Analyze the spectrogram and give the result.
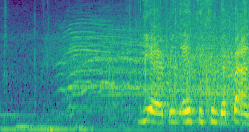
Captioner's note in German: Jubel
